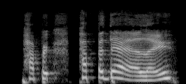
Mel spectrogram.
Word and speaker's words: pappardelle: And Joe made brisket pappardelle with harissa cabbage and corn.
